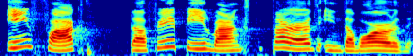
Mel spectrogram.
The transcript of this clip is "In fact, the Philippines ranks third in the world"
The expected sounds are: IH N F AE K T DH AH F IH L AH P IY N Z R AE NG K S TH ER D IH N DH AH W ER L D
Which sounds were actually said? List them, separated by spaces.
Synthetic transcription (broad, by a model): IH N F AE K T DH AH F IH L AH P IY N R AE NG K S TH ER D IH N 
